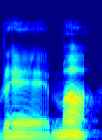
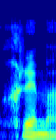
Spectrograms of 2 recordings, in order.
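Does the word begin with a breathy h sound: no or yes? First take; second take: no; yes. First: The word starts directly with the r sound. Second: The word starts with a breathy h sound. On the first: "원어로 얘기하면 레마라고도 하고" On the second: "정확한 발음은 흐레마예요"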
